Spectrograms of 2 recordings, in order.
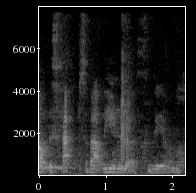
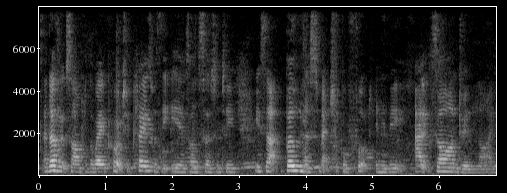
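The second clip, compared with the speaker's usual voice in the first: normal talking voice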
